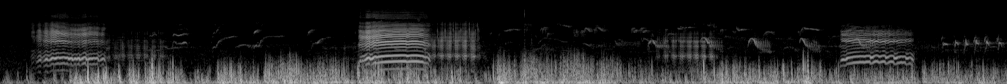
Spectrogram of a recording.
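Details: Zwartbles sheep flock moving to windcharger field for cool late afternoon grazing on a regenerative farm in County Kilkenny, Ireland, with lambs; three harmonic, wavering bleats over steady rustling and munching, small birds chirping throughout.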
